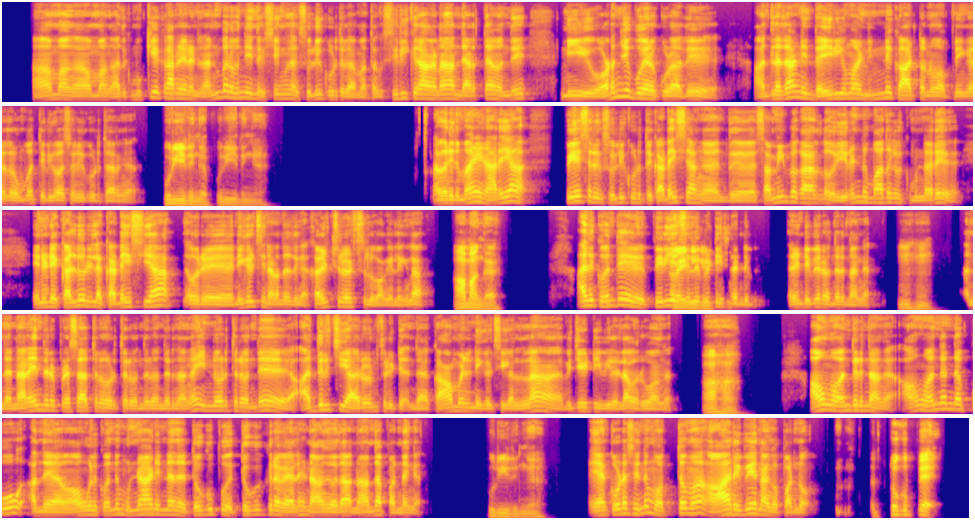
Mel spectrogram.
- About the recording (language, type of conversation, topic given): Tamil, podcast, பெரிய சவாலை எப்படி சமாளித்தீர்கள்?
- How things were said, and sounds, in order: trusting: "அந்த இடத்தை வந்து நீ ஒடஞ்சி … தெளிவா சொல்லிக் குடுத்தாருங்க"; inhale; other noise; inhale; inhale; in English: "கல்ச்சுரல்ஸ்"; inhale; in English: "செலிபிரிட்டிஸ்"; inhale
